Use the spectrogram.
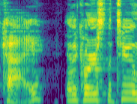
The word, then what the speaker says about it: chi: is the Greek letter Kai I'm spelled Chi but it is pronounced Kai and of course the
